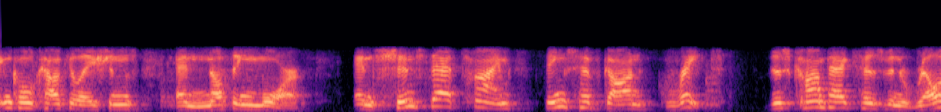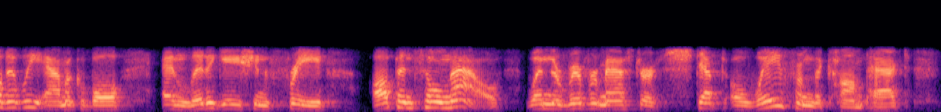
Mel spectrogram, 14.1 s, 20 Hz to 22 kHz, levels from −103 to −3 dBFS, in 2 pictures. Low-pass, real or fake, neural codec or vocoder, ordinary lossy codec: 3.6 kHz; real; none; Opus, 16 kbps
